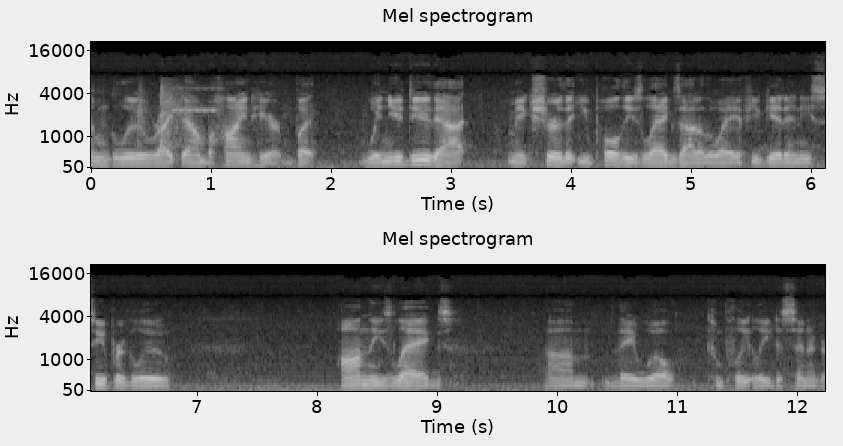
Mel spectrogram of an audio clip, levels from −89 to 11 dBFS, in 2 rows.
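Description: Mains buzz runs through the whole clip, sitting roughly 25 dB below the signal. Switching spikes from a dimmer, a rectifier or a missing shield enter twice per 60 Hz cycle, so harmonics stack up into several kilohertz, heard as a steady, raspy buzz.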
